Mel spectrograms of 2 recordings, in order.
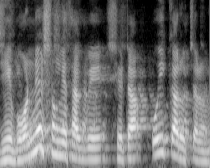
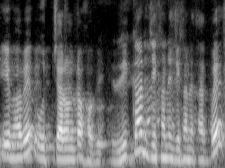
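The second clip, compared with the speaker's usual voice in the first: ordinary delivery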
